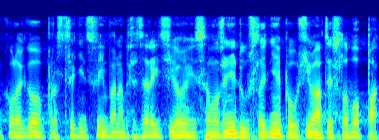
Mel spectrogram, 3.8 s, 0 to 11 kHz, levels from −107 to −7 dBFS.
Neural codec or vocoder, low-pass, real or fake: none; 7.2 kHz; real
